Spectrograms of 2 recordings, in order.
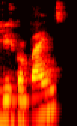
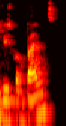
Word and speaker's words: Lluís Companys: Este es Lluís Companys, no sé catalán, pero creo que se pronuncia así, Lluís Companys, y entonces declara la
